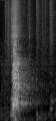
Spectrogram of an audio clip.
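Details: A two-year-old Bullboxer Pit, an American Pit Bull Terrier and Boxer mix, gives a single short, sharp bark that fades quickly into near silence.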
